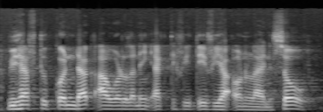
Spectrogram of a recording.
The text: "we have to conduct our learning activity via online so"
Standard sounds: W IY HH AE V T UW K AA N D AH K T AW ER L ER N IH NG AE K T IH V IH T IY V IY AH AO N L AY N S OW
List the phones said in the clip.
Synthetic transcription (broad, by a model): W IY HH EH F T UW K AA N D AH K T AW ER L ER N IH NG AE K T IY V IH T IY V IY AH AO N L AY N S OW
